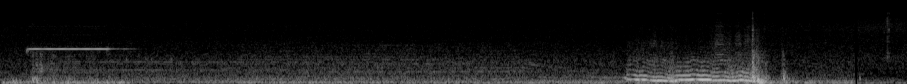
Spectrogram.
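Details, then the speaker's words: 2021 Toyota Venza power liftgate: a warning beep, low hum, then a wavering squeak as the gate moves. Fixed by disabling the power liftgate setting and manually opening and closing the gate fully to recalibrate it. "Here's how I fixed a squeaky leakgate on my 2021 Toyota Venza."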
